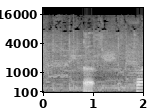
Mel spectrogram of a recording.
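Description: A single short burp from a man who has been drinking a large quantity of milk, about a second in, over background guitar music.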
